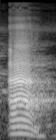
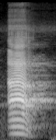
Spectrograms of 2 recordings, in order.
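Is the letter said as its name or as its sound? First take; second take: sound; sound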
